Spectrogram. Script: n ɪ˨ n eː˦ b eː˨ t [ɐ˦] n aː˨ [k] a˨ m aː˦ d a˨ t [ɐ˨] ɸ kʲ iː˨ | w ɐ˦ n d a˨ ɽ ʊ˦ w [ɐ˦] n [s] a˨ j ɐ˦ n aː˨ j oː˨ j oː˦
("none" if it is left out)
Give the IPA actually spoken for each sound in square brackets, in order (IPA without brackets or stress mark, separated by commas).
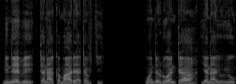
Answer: ɐ˦, k, ɐ˦, ɐ˦, t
